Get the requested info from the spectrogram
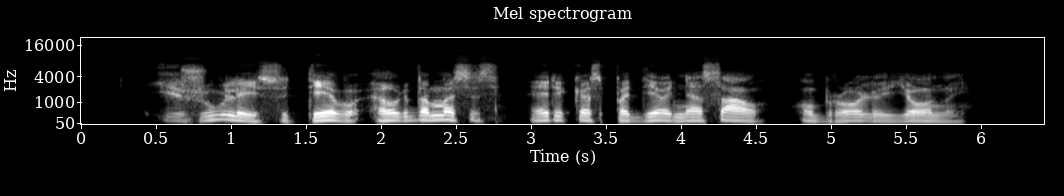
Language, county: Lithuanian, Vilnius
